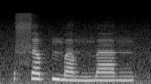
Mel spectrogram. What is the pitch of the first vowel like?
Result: high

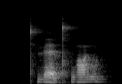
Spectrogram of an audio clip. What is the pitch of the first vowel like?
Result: low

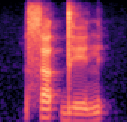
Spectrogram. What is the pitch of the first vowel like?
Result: falling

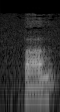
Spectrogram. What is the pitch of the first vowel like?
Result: rising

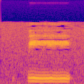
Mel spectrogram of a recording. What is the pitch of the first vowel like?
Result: low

